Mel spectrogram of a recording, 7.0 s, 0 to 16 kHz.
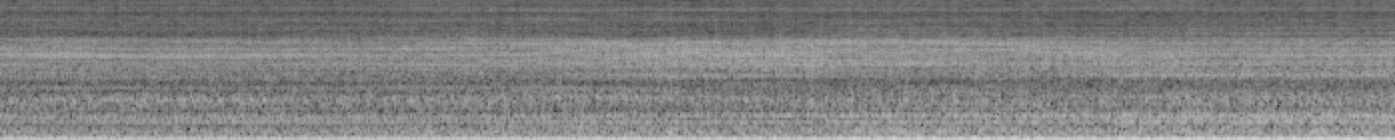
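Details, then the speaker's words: Westerbeke marine diesel generator on a Boston Whaler that slowly overheats after 45+ minutes, impeller good and strainer checked: a steady, even drone at constant speed with no knocks or misses, pumping good cooling water, before warm-up and AC load. "She's definitely pumping good water. Good water flow."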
